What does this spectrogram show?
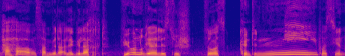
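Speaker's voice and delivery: high, mocking sarcasm; sarcastic. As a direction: laugh it off with heavy irony. Spöttischer Rückblick auf Warnungen. (übertrieben sarkastisch)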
